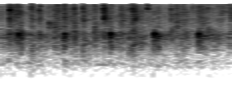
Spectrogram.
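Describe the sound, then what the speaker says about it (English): Steady applause from a crowd at a legislative breakfast, dense clapping with a few louder swells, filling the whole moment without any speech. "Let's give Shema Kolainu a great big round of applause for what they do"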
